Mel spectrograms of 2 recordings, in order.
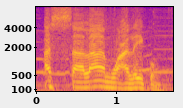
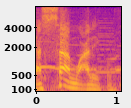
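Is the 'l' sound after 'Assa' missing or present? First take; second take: present; missing. First: The 'l' sound after 'Assa' is clearly pronounced. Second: The 'l' sound after 'Assa' is left out. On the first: It wishes peace upon you. The speaker calls it right. "Ucapkan dengan benar" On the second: It wishes death upon you. The speaker calls it wrong. "Assalamu hilang, hilang lamnya"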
